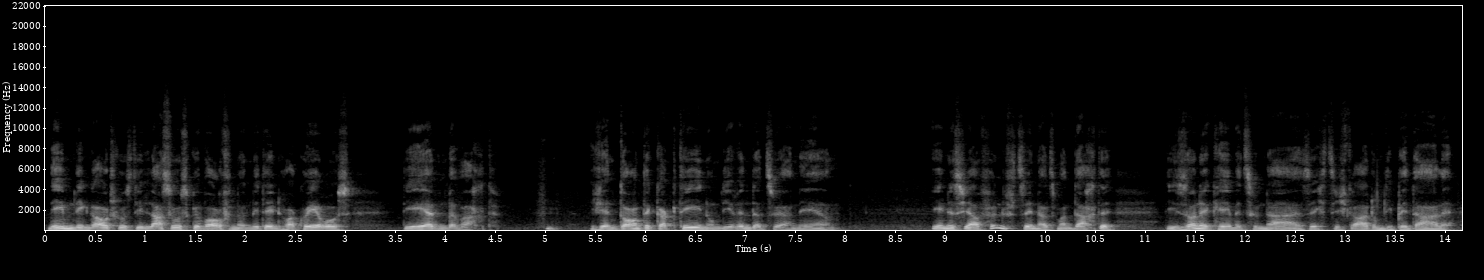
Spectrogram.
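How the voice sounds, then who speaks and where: An actor playing a world-weary old wanderer in a 1950s German radio drama, reminiscing in a lyrical, declamatory way. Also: male voice, medium pitch, normal speed, warm tone, close to an everyday voice. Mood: grave, reminiscing. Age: older. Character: world-weary old wanderer looking back on a hard life.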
